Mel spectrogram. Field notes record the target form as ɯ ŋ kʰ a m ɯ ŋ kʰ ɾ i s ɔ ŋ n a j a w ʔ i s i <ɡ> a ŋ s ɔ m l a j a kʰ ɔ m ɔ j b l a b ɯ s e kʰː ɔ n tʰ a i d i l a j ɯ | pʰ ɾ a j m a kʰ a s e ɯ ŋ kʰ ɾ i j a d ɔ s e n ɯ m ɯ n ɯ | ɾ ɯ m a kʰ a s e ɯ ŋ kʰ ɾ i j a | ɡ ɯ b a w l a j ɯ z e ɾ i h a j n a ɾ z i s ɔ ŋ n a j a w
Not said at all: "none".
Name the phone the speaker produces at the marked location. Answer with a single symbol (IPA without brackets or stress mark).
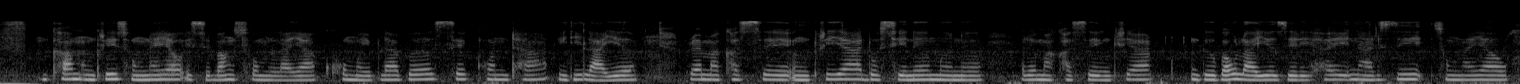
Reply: b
